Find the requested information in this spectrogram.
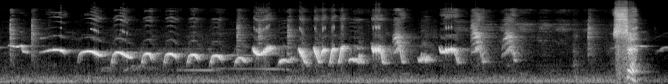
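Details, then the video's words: White-rumped shama of the Medan type, song used to train caged birds: a rapid string of loud, pulsing whistled notes in a falling, wavering pattern, mixed with high sharp chips, closing with one harsh burst. "Masteran burung murai Medan super cepat gacor"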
